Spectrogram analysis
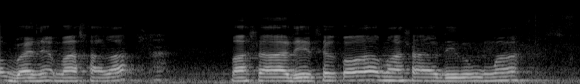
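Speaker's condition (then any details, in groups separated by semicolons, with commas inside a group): Cerebral palsy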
